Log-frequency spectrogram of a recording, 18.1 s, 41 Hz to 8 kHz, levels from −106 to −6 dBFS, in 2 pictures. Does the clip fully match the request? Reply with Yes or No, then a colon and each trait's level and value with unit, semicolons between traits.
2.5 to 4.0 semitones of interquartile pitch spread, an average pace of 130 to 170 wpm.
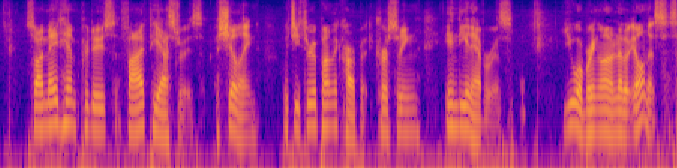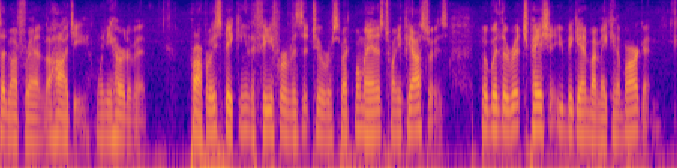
No: average, 3.1 semitones; average, 195 wpm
